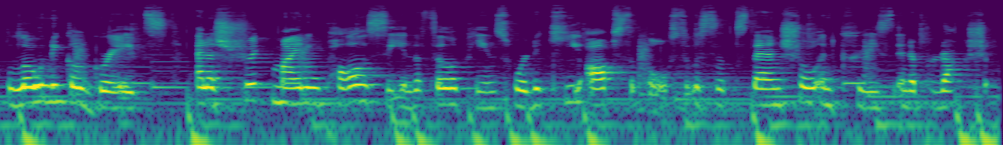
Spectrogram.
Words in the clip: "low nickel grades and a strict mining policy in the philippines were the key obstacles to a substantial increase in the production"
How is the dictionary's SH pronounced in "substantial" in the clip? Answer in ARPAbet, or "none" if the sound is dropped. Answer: SH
